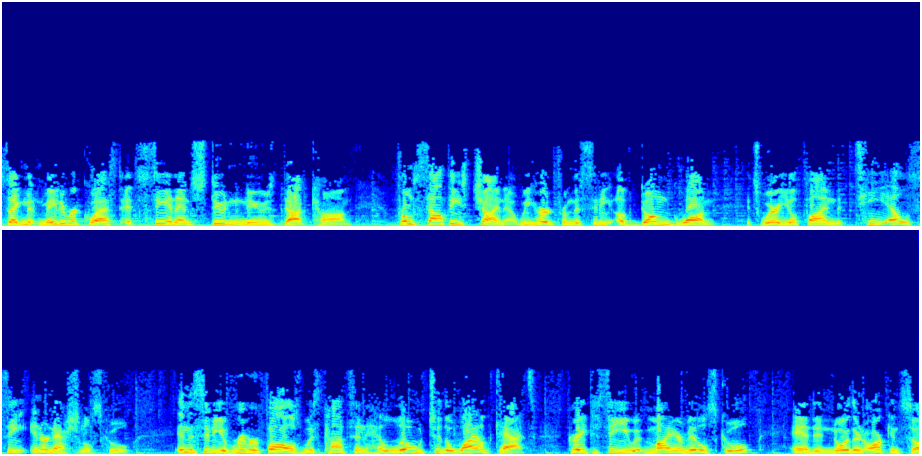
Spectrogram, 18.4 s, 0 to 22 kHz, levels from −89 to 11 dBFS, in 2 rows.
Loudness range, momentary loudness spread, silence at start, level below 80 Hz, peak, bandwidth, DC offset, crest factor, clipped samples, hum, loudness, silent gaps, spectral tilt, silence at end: 3 LU; 10 LU; 0 s; -48 dBFS; -6 dBFS; 8.4 kHz; under 0.1%; 14 dB; under 0.1%; none; -20 LUFS; none; -6 dB/octave; 0 s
